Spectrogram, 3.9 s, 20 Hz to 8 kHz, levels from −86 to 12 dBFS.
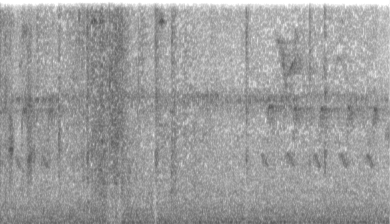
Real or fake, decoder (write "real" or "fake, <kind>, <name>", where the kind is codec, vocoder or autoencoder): real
